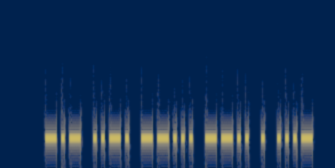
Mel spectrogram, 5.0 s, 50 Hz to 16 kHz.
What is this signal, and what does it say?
Morse code, heard as a keyed tone, about 21 wpm, 700 Hz. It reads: KF7ZEV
